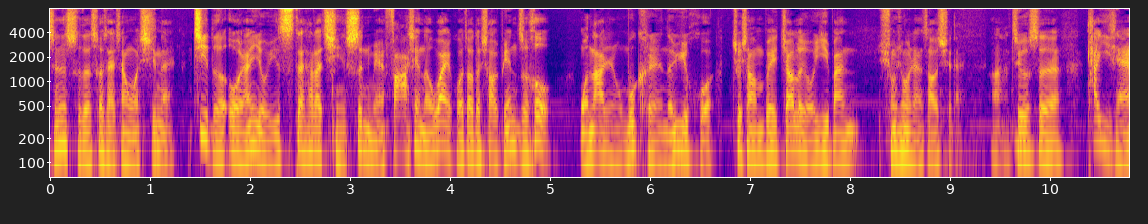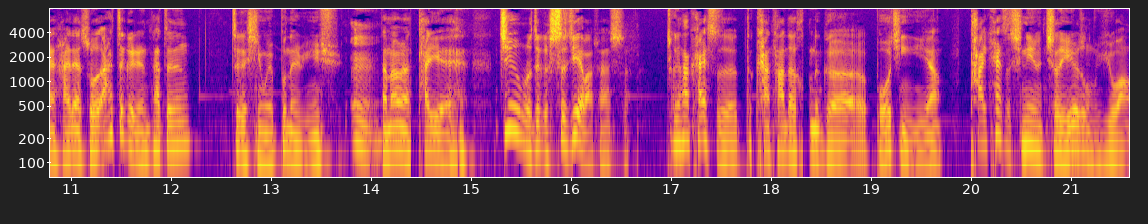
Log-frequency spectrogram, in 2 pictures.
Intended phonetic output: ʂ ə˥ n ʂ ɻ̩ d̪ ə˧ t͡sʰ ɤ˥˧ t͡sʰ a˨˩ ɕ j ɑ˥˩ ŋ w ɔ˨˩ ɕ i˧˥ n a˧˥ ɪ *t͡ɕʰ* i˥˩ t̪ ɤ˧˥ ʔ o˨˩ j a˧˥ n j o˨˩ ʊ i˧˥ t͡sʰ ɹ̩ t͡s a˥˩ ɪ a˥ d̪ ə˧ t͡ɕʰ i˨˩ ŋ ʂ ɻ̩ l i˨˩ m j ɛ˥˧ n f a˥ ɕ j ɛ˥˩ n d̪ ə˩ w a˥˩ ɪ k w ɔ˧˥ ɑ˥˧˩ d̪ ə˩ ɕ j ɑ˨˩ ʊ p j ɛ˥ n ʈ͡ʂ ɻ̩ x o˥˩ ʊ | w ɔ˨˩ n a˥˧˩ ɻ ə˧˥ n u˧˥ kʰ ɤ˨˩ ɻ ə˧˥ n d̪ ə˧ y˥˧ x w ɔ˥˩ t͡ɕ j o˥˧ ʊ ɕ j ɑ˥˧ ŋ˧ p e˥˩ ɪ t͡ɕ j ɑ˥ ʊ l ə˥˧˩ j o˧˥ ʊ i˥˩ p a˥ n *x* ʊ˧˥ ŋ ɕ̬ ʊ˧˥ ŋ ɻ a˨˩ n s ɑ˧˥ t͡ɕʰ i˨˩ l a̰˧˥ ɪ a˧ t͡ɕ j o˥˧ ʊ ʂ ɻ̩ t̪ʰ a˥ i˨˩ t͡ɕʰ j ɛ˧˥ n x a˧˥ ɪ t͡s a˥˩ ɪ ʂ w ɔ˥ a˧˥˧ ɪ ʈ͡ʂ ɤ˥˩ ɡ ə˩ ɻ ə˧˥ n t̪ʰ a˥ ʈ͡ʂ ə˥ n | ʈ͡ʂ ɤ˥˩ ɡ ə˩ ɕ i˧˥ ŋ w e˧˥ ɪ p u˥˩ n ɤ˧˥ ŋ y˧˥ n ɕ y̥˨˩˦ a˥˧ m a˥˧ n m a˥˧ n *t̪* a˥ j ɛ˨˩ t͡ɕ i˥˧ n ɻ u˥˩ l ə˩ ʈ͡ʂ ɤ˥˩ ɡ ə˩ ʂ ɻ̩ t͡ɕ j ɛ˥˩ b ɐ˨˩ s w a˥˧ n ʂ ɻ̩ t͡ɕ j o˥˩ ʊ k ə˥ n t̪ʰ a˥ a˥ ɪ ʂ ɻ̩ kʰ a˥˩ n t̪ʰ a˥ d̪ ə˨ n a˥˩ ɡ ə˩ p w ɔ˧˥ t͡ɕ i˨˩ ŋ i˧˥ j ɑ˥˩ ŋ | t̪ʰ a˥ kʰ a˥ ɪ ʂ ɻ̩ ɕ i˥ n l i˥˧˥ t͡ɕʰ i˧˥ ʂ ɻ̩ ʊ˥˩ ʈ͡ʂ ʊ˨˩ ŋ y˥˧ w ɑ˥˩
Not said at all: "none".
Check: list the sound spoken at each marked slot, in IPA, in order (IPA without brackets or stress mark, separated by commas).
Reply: t͡ɕ, ɕ, t̪ʰ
